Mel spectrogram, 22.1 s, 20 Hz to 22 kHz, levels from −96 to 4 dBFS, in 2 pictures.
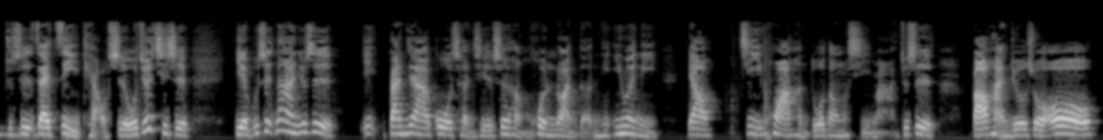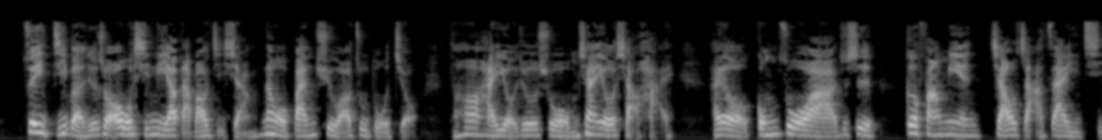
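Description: Throughout the speech, voices sound rough and grainy, with noise filling the gaps between harmonics and a thin, somewhat synthetic top band. This is plainly audible codec damage, likely from low-delay AAC compression (AAC-ELD) at a bitrate around 32 kbps, where short frames resolve pitch poorly.

At 12.79–12.83 s and again at 16.67–16.70 s, the sound briefly fades out and back in, leaving brief dips. This is AAC frame loss with muting. Each gap fits a single lost 20 ms frame whose spectrum the decoder zeroed, with overlapping windows smoothing the edges.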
